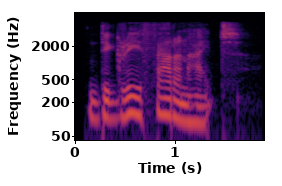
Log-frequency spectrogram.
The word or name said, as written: degree Fahrenheit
